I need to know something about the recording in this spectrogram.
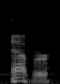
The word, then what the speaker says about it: Æver: Aver is the Norwegian pronunciation, but you can also say a first.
